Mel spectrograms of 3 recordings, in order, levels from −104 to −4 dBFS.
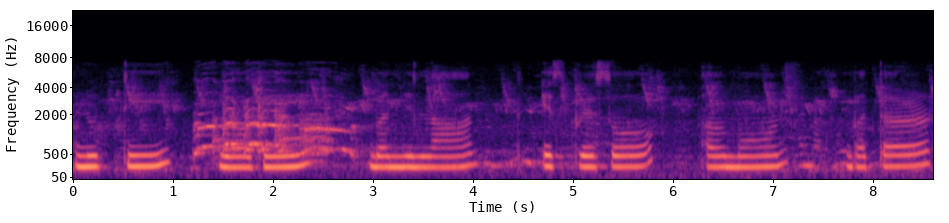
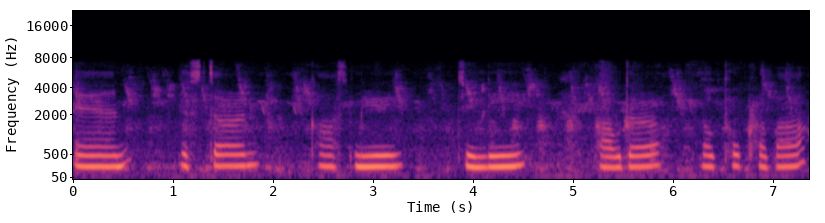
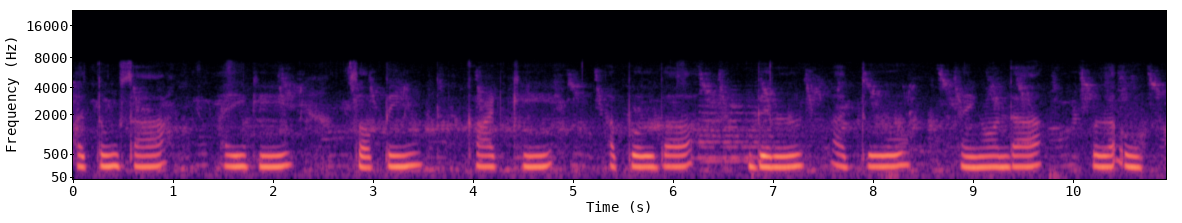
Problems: background sounds at intervals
